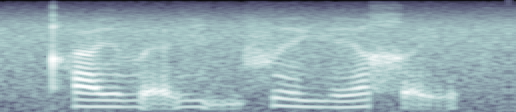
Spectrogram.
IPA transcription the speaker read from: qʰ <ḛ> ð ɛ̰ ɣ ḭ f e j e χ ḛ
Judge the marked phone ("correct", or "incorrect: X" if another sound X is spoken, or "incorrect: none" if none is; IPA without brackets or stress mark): incorrect: e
